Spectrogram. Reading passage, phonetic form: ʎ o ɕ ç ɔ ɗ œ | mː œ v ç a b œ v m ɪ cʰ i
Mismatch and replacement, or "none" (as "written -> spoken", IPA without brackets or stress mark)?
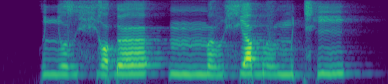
ɕ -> z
